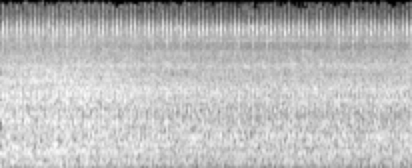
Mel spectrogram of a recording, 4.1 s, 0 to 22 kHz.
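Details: 2008 Jeep Patriot Limited idling after an oil change, ABS lights now on: even, steady idle with a hissy top end and a soft pulse about four a second, no knocks; engine sounds healthy, normal idle.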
